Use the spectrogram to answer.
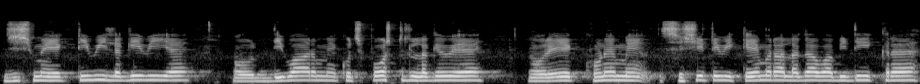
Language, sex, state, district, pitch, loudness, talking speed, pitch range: Hindi, male, Rajasthan, Bikaner, 190 Hz, -13 LUFS, 175 wpm, 180-195 Hz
